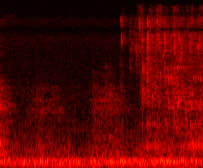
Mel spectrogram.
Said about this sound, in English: Now I'm going to add some filtered water.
